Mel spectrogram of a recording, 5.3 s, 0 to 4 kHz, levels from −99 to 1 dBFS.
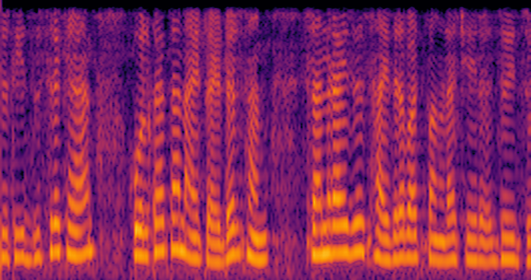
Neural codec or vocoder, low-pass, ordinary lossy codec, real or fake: codec, 16 kHz, 4 kbps, FunCodec, trained on Chinese and English, 50 frames a second; 3.6 kHz; none; fake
